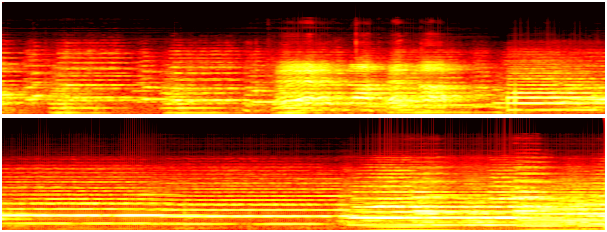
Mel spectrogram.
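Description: A male operatic voice sings with vibrato over a string chamber orchestra, and the voice stops about five seconds in. The orchestra then plays long sustained chords and swells louder near the end.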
